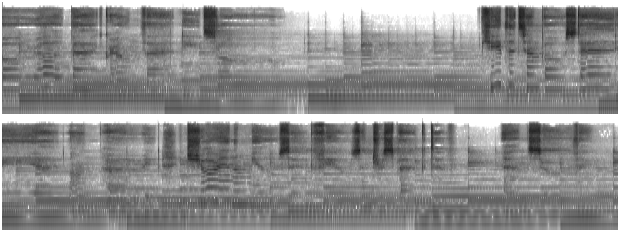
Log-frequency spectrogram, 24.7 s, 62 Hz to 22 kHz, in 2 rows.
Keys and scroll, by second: 0.4 space, 4.9 shift+Page_Down, 15.1 space.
